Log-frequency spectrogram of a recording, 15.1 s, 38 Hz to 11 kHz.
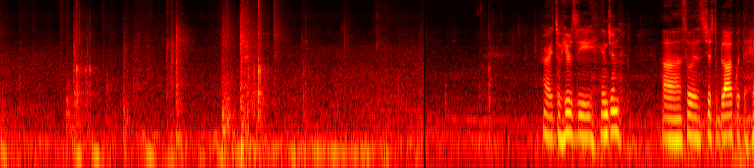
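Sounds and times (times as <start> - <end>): knocks of tools and parts: 1.3 - 2.6.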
